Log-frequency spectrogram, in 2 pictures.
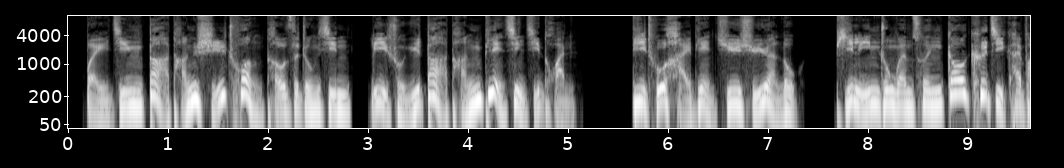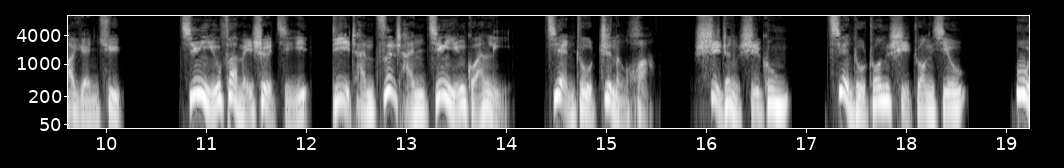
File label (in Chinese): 男 公司 简介; 大唐实创投资中心简介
